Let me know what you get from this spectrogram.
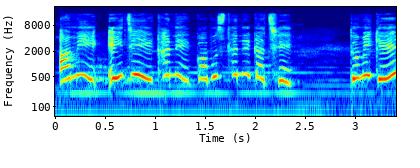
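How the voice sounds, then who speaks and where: A very high-pitched cartoon witch, acted by a woman, haunts the graveyard with menace. She draws her words out as a threat, over clear background music. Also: steady tone, normal speed, a little mellow. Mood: luring. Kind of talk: Bengali horror cartoon acting.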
